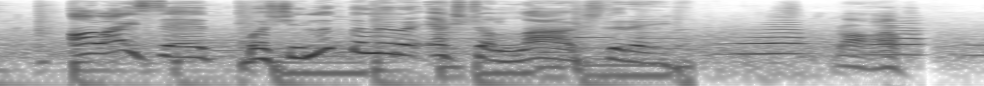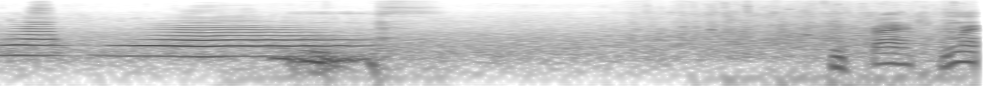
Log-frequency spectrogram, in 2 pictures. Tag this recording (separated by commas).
Speech, Music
